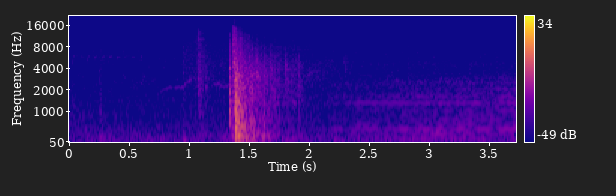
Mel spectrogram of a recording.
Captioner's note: door closing; dramatic orchestral music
